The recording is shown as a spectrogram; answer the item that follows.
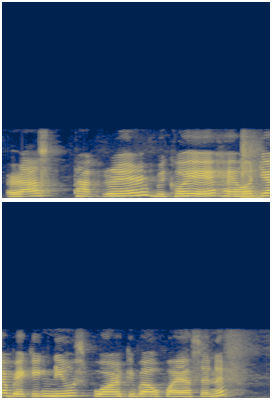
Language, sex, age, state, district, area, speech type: Assamese, female, 30-45, Assam, Sivasagar, rural, read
